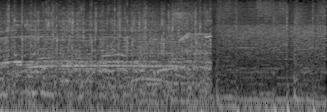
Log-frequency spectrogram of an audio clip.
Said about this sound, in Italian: Per cominciare, mandiamo un applauso ai giovani di Amsterdam.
